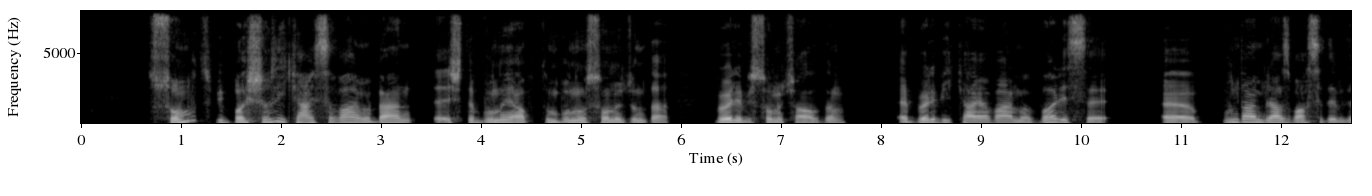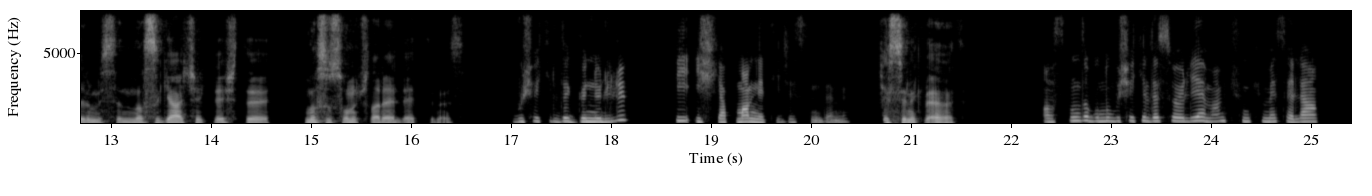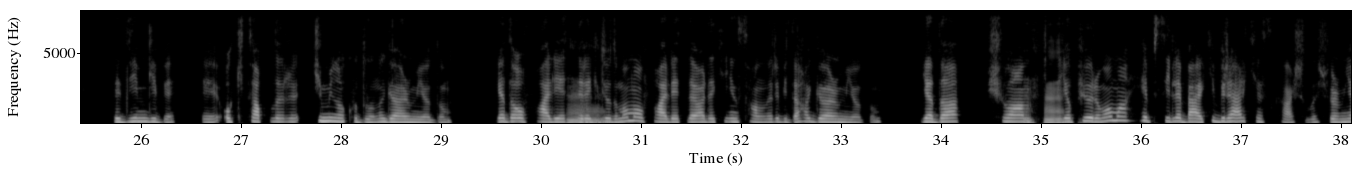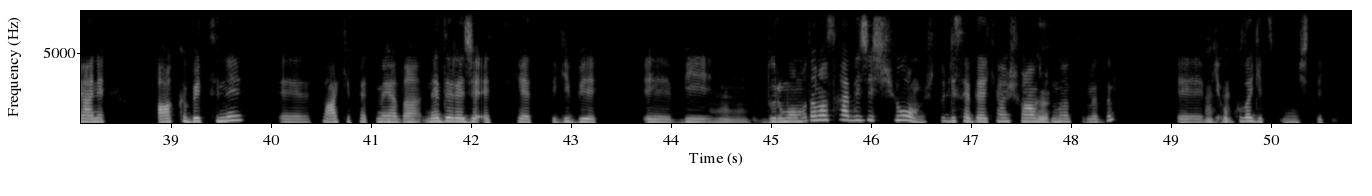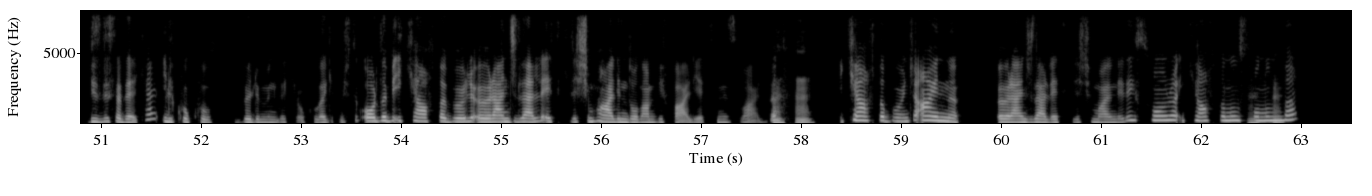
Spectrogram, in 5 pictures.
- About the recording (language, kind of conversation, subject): Turkish, podcast, İnsanları gönüllü çalışmalara katılmaya nasıl teşvik edersin?
- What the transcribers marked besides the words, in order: "gitmiştik" said as "gitimiştik"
